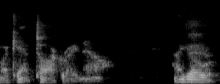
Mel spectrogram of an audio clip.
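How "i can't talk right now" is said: low, voiceless whisper of "I can't talk right now". Retold or imitated. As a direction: whisper so the table won't hear. Son mid D&D game.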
